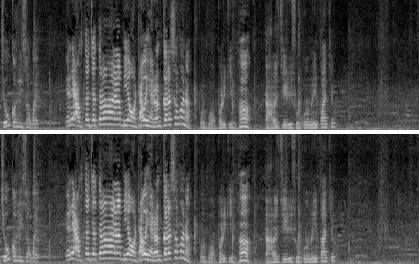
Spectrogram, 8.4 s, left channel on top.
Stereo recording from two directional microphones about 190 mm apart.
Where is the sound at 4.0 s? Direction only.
Centre (ahead or behind).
